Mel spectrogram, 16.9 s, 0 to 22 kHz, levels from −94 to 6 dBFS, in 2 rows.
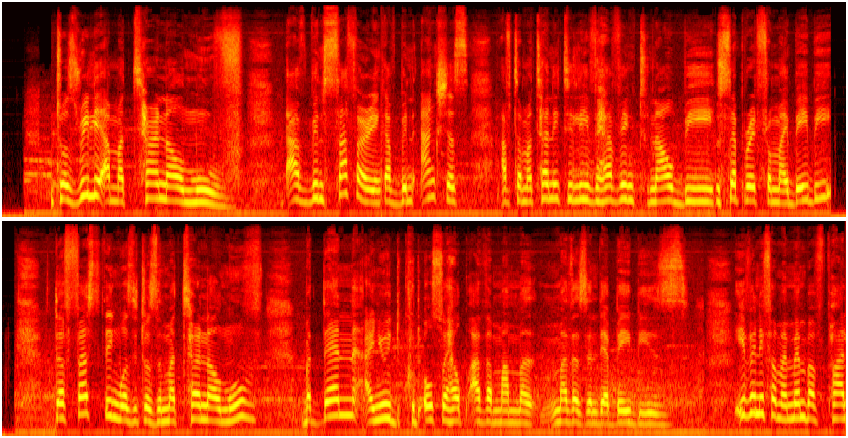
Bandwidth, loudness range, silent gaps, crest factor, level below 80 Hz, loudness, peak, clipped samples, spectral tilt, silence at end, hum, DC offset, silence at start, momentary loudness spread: over 20 kHz; 1 LU; none; 14 dB; -46 dBFS; -22 LUFS; -10 dBFS; under 0.1%; -3 dB/octave; 0 s; none; under 0.1%; 0 s; 9 LU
